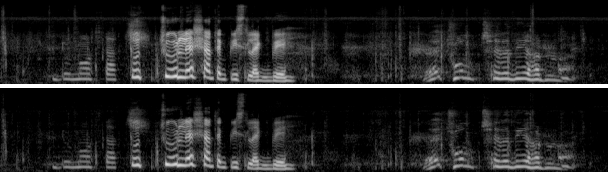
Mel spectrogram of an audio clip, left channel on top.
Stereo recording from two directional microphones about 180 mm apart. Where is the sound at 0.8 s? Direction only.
25° left (ahead or behind).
